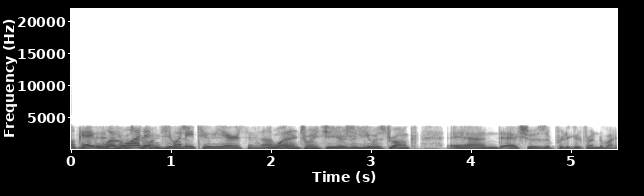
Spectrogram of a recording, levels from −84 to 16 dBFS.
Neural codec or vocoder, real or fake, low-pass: none; real; 3.6 kHz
